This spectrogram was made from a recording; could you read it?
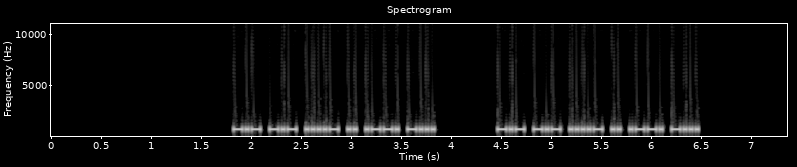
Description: Morse code, heard as a keyed tone, about 40 wpm, 700 Hz. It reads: KK4IPB KK4IPB
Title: USA Call Signs - 6 Characters - Repeated 2x - 40wpm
